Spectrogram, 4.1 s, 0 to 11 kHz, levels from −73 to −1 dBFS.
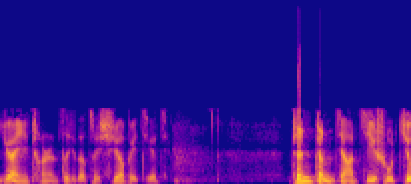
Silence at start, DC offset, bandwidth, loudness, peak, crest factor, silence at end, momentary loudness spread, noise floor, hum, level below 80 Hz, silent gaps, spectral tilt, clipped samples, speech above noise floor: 0 s; under 0.1%; 8.4 kHz; -18 LUFS; 0 dBFS; 20 dB; 0 s; 14 LU; -53 dBFS; none; -66 dBFS; none; -6 dB/octave; under 0.1%; 35 dB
